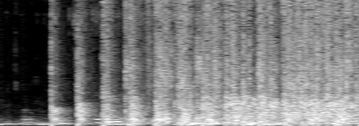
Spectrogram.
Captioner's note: applause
